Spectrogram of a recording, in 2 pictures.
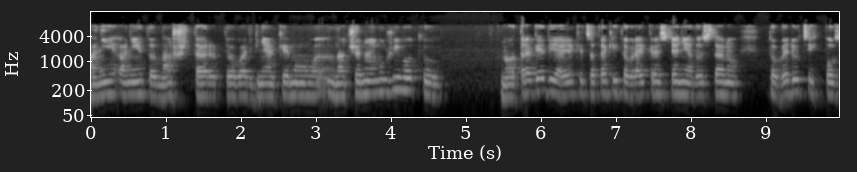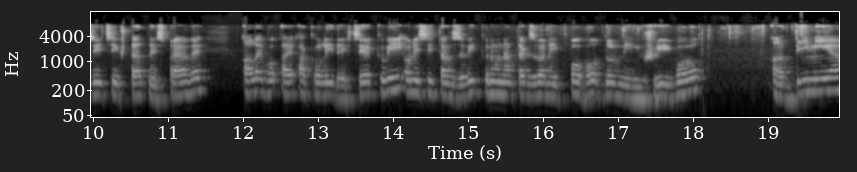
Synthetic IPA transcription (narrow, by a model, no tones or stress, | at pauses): aɲɪɛʔaɲɪɛt̪ɔnaʃt̪aɾt̪ɔʋaɟɡɲɛakɛmunat͡ʃɛnɛːmuʒiʋɔt̪u | nɔat̪ɾaɡɛːd̪iajɛkɛcsat̪akiːt̪ɔʋɾajkɾɛscaɲɪad̪ɔst̪anuːd̪ɔʋɛd̪uːt͡sixpɔziːt͡siːfʃt̪aːt̪nɛjspɾaːʋɛ | ʔalɛbɔʔajʔakɔliːd̪ɾift͡siɾkʋiʔɔnisit̪amzʋiknuːnat̪aɡzʋaniːpɔɦɔd̪l̩niːʒiʋɔt̪ | ad̪imia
